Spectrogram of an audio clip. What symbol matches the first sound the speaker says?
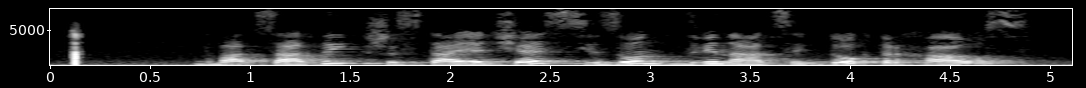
d̪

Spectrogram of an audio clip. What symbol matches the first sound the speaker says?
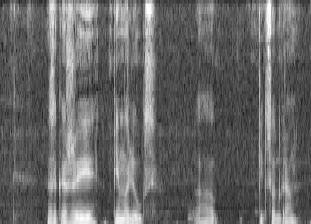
z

